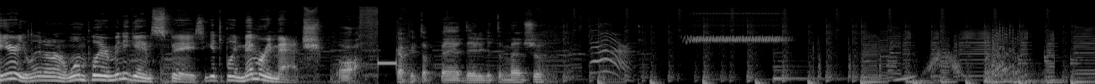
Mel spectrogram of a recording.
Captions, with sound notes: to break that tradition here, you landed on a one player mini games space. You get to play Memory Match. - Oh (beeps), I picked a bad day to get dementia. - Start. (retro game music)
